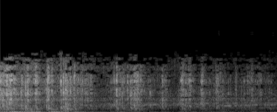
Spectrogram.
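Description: A dense, sputtering electric crackle hisses steadily with irregular bursts and a faint whine, loudest at the start and then easing slightly, a sci-fi sound effect of the Atom Man's deadly atomic power starting up.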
